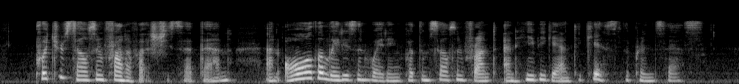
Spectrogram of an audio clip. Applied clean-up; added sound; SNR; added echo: none; none; none; none.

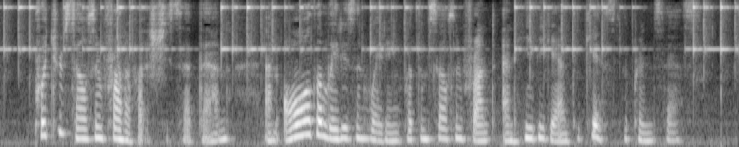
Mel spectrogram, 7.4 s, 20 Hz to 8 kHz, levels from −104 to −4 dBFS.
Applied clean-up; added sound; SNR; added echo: none; Bell; 6 dB; none.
